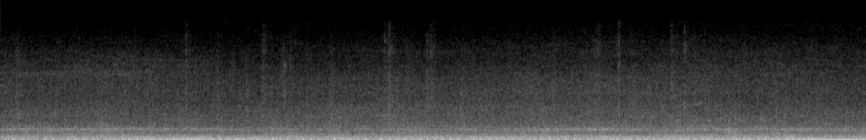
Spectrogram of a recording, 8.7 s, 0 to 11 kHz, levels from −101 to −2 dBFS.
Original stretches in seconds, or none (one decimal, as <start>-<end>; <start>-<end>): 0.0-8.7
